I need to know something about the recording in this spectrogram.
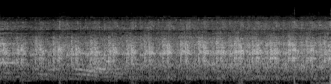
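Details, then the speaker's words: Idling petrol engine with a sharp, regular clicking of about three ticks a second; the owner nearly had the engine overhauled, and replacing the high-pressure fuel pump did not cure the noise. "这种咔咔的异响声，差点让车主大修了发动机。之前换了一个高压油泵，异响声依然没有得到解决。"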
